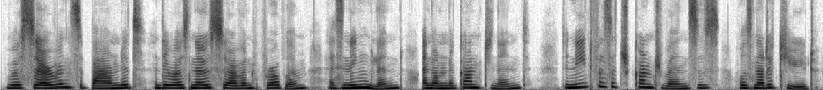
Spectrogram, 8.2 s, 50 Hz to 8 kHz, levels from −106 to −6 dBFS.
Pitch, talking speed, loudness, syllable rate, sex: 250 Hz, 175 wpm, -15 LUFS, 5.4 syllables/s, female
